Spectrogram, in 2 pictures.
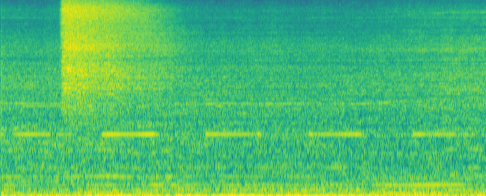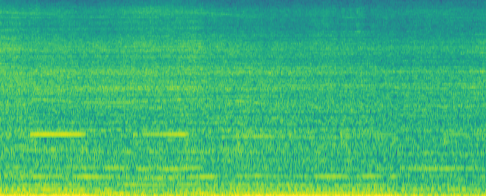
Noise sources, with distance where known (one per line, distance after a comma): reverse beeper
